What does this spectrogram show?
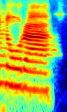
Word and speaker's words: มโนราห์: อย่าง เช่น คำ ว่า มโนราห์ มโนราห์ มี หอย อีก อยู่ ๆ ใช้ กรรม แล้ว ก็ มี การันต์ นะ คะ อ่าน ว่า มโนราห์ หอ หีบ ตัว นี้ ไม่ ออก เสียง ค่ะ เพราะ มี ตัว การันต์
